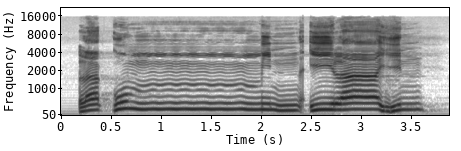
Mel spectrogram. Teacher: mim sukun bertemu mim, idgham mimi, memasukkan atau mentasdidkan dua mim masuk pada huruf mim berikutnya disertai mendengung selama 3 harokat. Lakum min ilahin, nun sukun bertemu hamzah.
